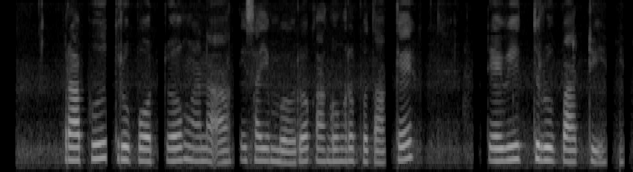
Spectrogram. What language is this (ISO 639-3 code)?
jav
